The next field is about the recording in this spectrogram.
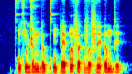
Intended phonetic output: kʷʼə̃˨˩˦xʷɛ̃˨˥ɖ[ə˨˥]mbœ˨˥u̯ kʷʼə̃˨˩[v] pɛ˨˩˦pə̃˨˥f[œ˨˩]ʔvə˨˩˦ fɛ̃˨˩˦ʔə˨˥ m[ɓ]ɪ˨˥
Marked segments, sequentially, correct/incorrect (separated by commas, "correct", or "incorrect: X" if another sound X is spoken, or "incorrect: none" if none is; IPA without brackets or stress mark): incorrect: œ˨˥, incorrect: none, correct, incorrect: b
